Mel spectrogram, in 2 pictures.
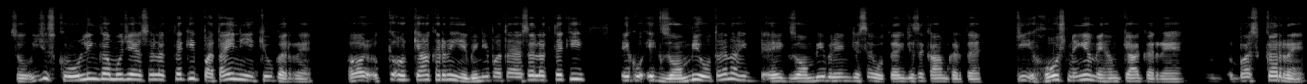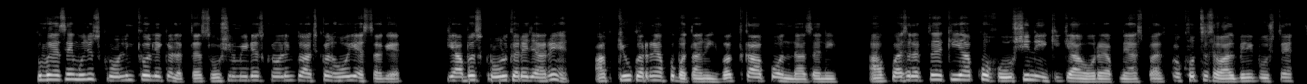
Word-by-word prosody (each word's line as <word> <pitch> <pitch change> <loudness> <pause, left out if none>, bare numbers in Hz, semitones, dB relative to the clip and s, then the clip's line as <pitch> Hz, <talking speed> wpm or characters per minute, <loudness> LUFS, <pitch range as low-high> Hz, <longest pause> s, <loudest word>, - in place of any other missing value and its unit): सो 145 -2 -2
ये 275 - +2
स्क्रोलिंग 225 +7 +3
का 250 - +5
मुझे 235 0 +3
ऐसा 225 +2 -3
लगता 225 +2 0
है - - +1
कि 270 +2 +1
पता 175 +3 -1
ही 245 +2 +4
नहीं 225 -4 +3
है, 190 - -4
क्यों 190 0 -1
कर 150 -5 0
रहे 135 -2 -6
हैं - - -11 0.4
और 455 -2 +1
क - - 0
और 210 - +4
क्या 215 +1 +2
कर 215 0 -2
रहे 220 -1 +3
हैं? 185 - +1
ये 150 - +4
भी 150 +2 +2
नहीं 180 +2 -3
पता 180 0 -5
है। 175 - -2
ऐसा 170 +5 +1
लगता 205 +1 +2
है - - +5
कि 250 -1 +2 0.4
एक 375 - +2
हो 395 - +3
एक 385 - +3
ज़ॉम्बी 140 +9 +3
होता 205 0 +3
है 235 - +1
ना, 255 - +1
एक 170 -5 -9
अ, - - -3
एक 150 0 0
ज़ॉम्बी 150 +4 +1
ब्रेन 170 -1 -2
जैसे 160 +1 -4
होता 145 -2 0
है 145 - +2
कि - - -2
जैसे 150 +3 -4
काम 145 -1 -2
करता 135 -2 -4
है 130 - -4 0.4
कि 195 - -4 0.2
होश 210 -1 +5
नहीं 190 +3 -2
है 225 - +5
हमें, 160 -8 0
हम 145 0 -3
क्या 150 - +2
कर 135 - -2
रहे 130 -1 -3
हैं, 130 0 -7 0.6
बस 175 -2 -3
कर 195 0 +3
रहे 140 -3 +1
हैं। 130 - -9 0.4
तो 205 - +1
वैसे 220 +2 +3
ही - - +3
मुझे 230 +2 +2
स्क्रॉलिंग 195 -1 -3
को 215 - +6
लेकर 195 -5 -2
लगता 135 +1 -4
है। 145 - 0
सोशल 155 +5 -5
मीडिया 190 +1 -1
स्क्रोलिंग 185 +2 -5
तो 195 - 0
आजकल 175 +4 -1
हो 175 +1 -1
ही 195 - +4
ऐसा 145 -5 -2
गया 135 - -2
कि 185 +4 -9
आप 180 +1 +2
बस 205 0 +4
स्क्रॉल 365 - +3
करे 190 - +3
जा 170 -3 +1
रहे 230 +4 +2
हैं, 135 - -5 0.3
आप 160 0 +1
क्यों 200 +1 +5
कर 190 -2 +2
रहे 195 - -1
हैं? 195 - +1
आपको 175 - -1
पता 140 -1 +2
नहीं, 135 -2 0
वक़्त 155 +1 +1
का 175 - +3
आपको 170 +1 0
अंदाज़ा 130 -2 0
नहीं। 130 0 0 0.4
आपको 150 +5 0
ऐसा 195 +2 +1
लगता 195 +2 +1
है 220 - +4
कि 225 -1 +1
आपको 215 +2 +4
होश 165 +2 +3
ही 225 - +4
नहीं 190 -6 0
कि 165 +2 -15
क्या 155 -2 +2
हो 130 -2 +2
रहा 135 0 +1
है 125 - -1
अपने 135 - -4
आस-पास 135 +1 -5
और 175 - -4
खुद 190 - 0
से 200 - -2
सवाल 140 -5 +3
भी 155 - 0
नहीं 160 - -1
पूछते 155 +1 -4
हैं। 160 - -6
175 Hz, 300 wpm, -22 LUFS, 145-205 Hz, 0.6 s, को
